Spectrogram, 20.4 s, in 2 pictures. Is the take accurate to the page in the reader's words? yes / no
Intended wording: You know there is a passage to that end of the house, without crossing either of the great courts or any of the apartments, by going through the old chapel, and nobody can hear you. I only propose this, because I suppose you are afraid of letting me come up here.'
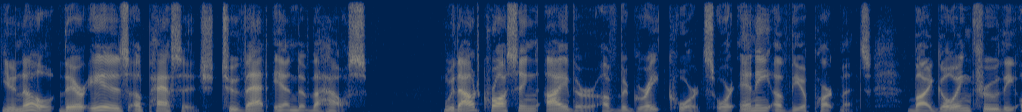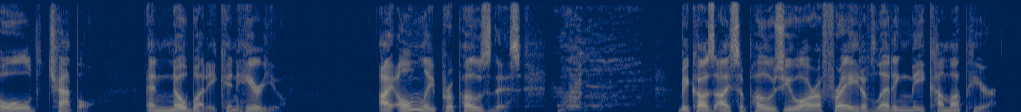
yes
